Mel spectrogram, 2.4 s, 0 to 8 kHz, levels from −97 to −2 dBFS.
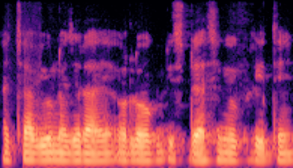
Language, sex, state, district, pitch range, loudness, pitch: Hindi, male, Delhi, New Delhi, 90-95 Hz, -17 LUFS, 95 Hz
